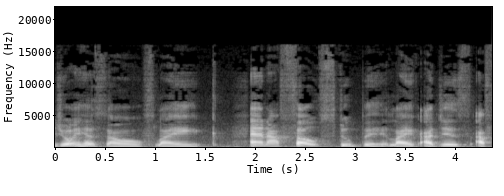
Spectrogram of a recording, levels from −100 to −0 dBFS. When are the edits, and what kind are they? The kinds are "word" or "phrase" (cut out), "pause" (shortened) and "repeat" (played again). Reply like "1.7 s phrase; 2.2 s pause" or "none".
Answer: 1.9 s pause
